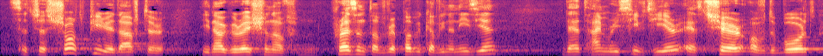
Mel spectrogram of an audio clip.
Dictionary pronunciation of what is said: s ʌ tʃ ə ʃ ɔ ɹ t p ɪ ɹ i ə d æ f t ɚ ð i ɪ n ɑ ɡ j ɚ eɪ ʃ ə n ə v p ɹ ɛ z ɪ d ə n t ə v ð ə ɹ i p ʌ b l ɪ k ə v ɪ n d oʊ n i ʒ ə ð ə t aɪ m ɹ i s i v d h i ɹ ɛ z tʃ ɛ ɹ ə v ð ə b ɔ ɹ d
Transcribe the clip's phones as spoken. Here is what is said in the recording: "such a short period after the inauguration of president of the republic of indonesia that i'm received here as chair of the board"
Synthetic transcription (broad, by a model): s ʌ tʃ ə ʃ ɔ ɹ t p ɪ ɹ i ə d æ f t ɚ ð i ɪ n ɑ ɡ j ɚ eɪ ʃ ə n ə v p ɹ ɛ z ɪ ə n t ə v ð ə ɹ i p ʌ b l ɪ k ə v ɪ n d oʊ n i z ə ð ə t aɪ m ɹ i s i v d h i ɹ ɛ z tʃ ɛ ɹ ə v ð ə b ɔ ɹ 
